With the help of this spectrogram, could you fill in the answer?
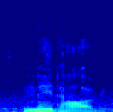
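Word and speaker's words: Nidhogg: Okay, let me just pronunciation. Okay, we're looking it up. Nidhog.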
